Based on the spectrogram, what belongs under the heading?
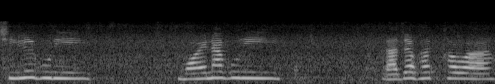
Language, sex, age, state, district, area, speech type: Bengali, female, 45-60, West Bengal, Alipurduar, rural, spontaneous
